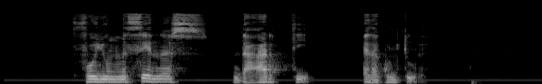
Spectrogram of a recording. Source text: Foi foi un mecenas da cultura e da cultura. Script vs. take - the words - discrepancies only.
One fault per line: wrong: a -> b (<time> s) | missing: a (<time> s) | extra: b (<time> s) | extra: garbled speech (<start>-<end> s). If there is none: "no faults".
missing: foi (1.0 s)
wrong: cultura -> arte (2.7 s)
